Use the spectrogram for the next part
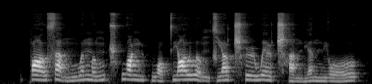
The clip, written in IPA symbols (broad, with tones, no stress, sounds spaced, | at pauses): p ɑ˧˥ ʊ̯ s a̰˨˩ n n̪ w ə˥˩ n ɤ˥ ŋ ʈ͡ʂʰ w ɑ˥˧ ŋ y˥˩ p w ɔ̰˨˩ t̪ j ɑ˥ ʊ̯ l ɤ̰˨˩ ŋ ɕ j ä˥˩ ʈ͡ʂʰ ɻ̩˥ w e˥˩ ɪ̯ ʈ͡ʂʰ a̰˨˩ n j ɛ˥˩ n̪ j o˧˥ ʊ̯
